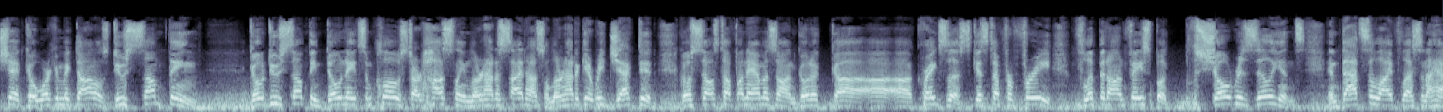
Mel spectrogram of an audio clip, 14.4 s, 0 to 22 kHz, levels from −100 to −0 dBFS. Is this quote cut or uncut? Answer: uncut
